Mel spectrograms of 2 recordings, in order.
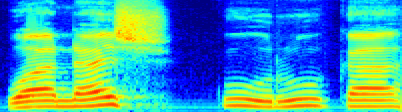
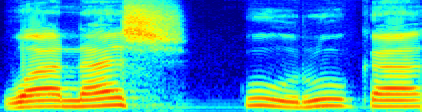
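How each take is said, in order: The two takes are said the same way.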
